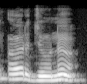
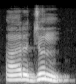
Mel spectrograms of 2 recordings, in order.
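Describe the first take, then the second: First: अर्जुन as AR-JU-NA with a vowel at the end; correct full NA. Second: अर्जुन cut short as AR-JUN; wrong half N. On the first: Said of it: "अर्जुन नहीं". (अर्जुन का 'न' पूरा, अर्-जु-न) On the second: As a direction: end अर्जुन on a closed N, no vowel. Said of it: "उन्होंने न को आधा कर दिया था". (अर्जुन का 'न' आधा, अर्-जुन्) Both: Shown as a demonstration.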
